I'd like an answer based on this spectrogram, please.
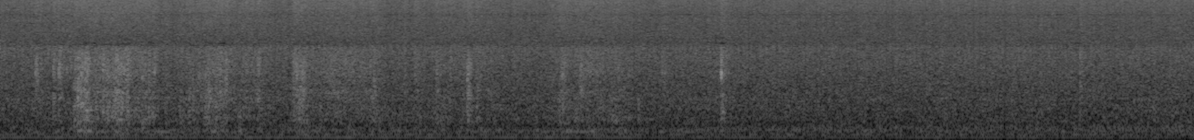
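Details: Steady broadband hiss with soft rustling and faint knocks indoors, a low hum underneath, and no animal voice.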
